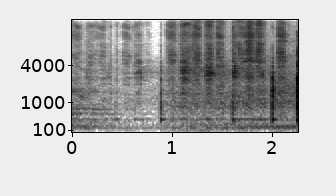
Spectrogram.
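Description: Chalk or a marker scratches across a board during a maths lesson, producing short, close strokes in quick bursts with sharp taps between them.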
